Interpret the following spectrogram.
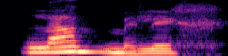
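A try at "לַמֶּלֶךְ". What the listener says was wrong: Exactamente.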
